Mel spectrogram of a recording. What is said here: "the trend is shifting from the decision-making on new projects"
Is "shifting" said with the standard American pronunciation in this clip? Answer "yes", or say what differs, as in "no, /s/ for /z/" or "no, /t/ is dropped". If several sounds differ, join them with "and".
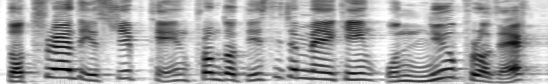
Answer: no, /p/ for /f/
